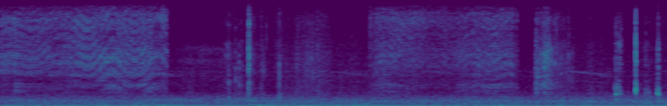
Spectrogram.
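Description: Aerosol spray can hissing in two bursts of about a second each, sprayed down the legs of camouflage pants and rubber boots, with a few light clicks near the end.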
